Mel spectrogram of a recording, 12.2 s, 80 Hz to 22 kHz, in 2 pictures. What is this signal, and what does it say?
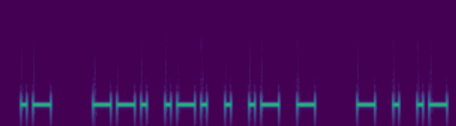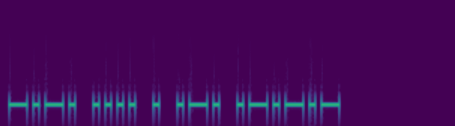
Morse code, heard as a keyed tone, about 16 wpm, 700 Hz. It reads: A GREAT TEACHER.
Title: Sentences from Top 1000 Words - Review Part 6 - 15wpm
